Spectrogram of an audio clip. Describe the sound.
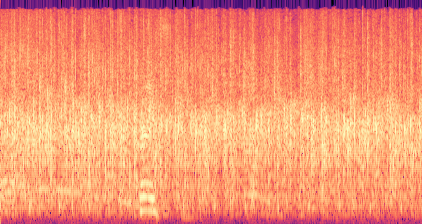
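An audience applauds as a man is welcomed back to the stage at a live show, producing steady, dense clapping that holds at an even, loud level from start to finish.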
